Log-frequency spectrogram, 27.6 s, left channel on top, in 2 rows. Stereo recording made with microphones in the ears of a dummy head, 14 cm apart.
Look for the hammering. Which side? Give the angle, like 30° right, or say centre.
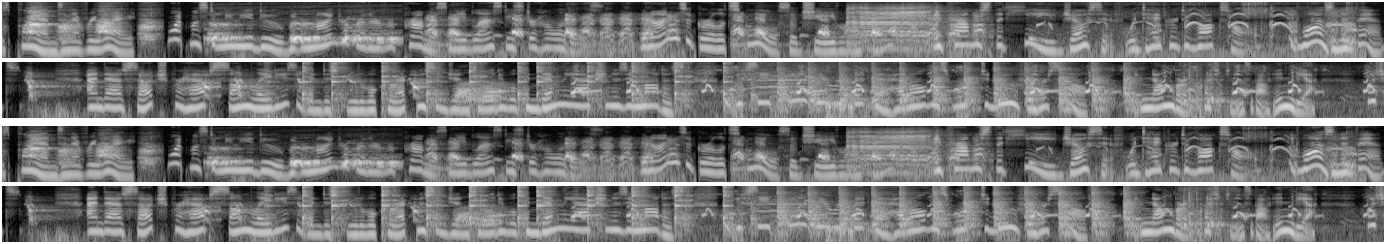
30° right.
